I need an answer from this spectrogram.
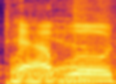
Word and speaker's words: Tableau: And, uh, I hope they're listening so they hear me actually pronouncing the name of their company correct. Tableau T- A L O.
